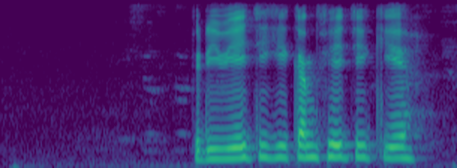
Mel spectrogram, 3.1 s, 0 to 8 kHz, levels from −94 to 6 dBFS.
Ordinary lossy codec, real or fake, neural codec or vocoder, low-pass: none; real; none; 7.2 kHz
